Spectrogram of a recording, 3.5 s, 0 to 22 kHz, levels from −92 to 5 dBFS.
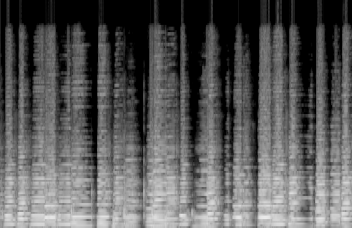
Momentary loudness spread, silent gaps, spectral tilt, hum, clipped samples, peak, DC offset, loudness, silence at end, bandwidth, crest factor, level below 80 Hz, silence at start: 4 LU; none; -1 dB/octave; none; 0.3%; 0 dBFS; under 0.1%; -8 LUFS; 0 s; over 20 kHz; 10 dB; -48 dBFS; 0 s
